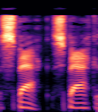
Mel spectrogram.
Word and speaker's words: SPAC: From Bloomberg, Berrios and Wilson, SBAC may acquire Bolero. Bolero Corp, a operator of bowling centers at SPAC is the proper pronunciation.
